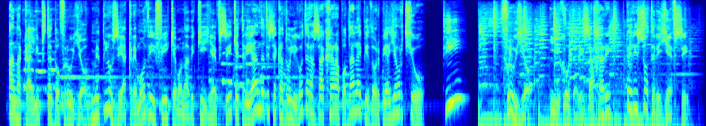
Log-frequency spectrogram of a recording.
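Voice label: Greek, Commercial; GoLocalise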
